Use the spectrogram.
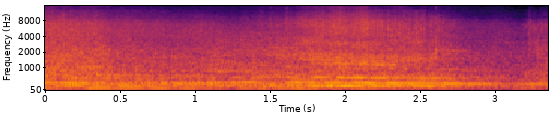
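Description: Race cars at New Smyrna speedway lap the track in a steady, loud roar of several engines, with pitch sweeping as the pack passes by at a short oval.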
